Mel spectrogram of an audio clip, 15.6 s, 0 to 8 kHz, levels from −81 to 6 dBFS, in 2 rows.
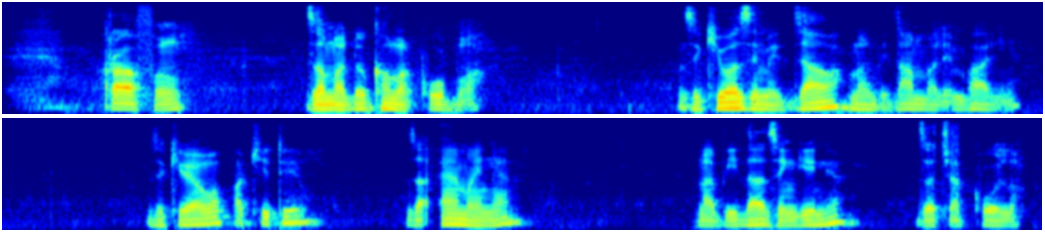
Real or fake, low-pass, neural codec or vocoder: fake; 7.2 kHz; codec, 16 kHz, 1 kbps, X-Codec, HuBERT features, trained on LibriSpeech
